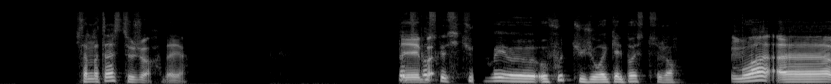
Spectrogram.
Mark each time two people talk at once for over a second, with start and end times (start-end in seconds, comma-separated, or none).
none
